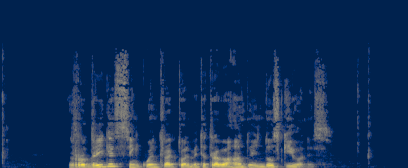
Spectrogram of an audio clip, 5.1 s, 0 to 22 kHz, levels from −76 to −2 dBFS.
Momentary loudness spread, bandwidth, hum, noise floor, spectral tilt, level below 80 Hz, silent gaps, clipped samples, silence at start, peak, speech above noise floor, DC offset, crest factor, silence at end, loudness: 13 LU; 15.5 kHz; none; -73 dBFS; -5.5 dB/octave; -64 dBFS; none; under 0.1%; 0.9 s; -2 dBFS; 56 dB; under 0.1%; 18 dB; 1 s; -18 LUFS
